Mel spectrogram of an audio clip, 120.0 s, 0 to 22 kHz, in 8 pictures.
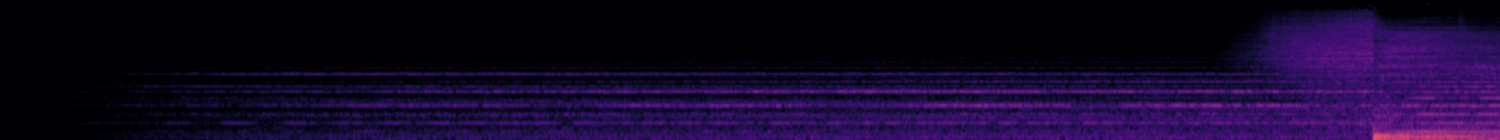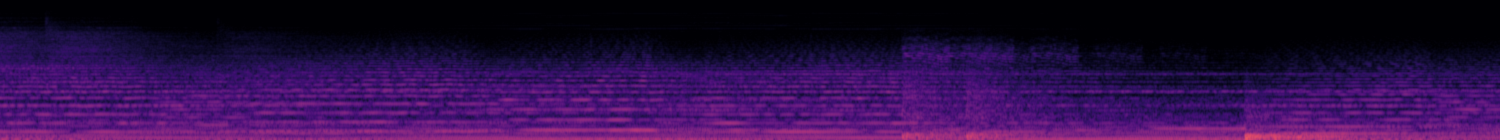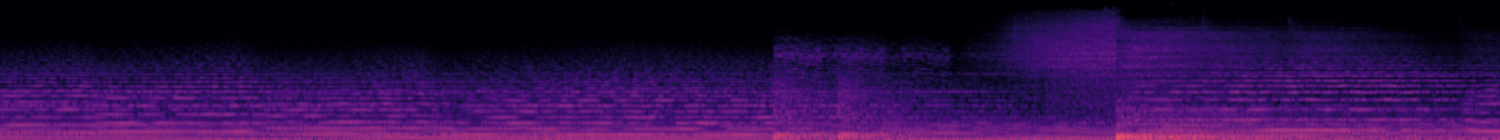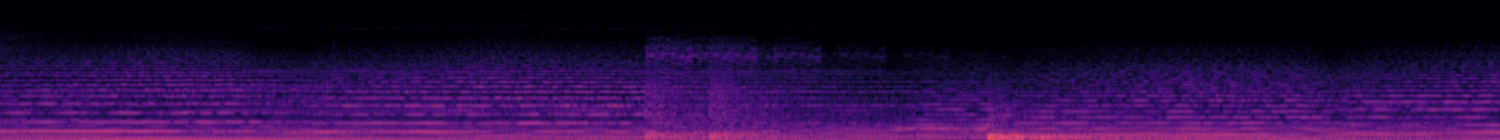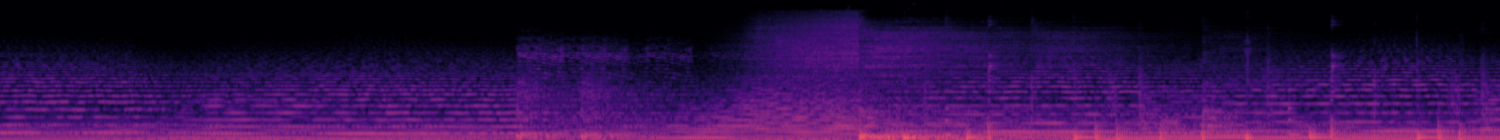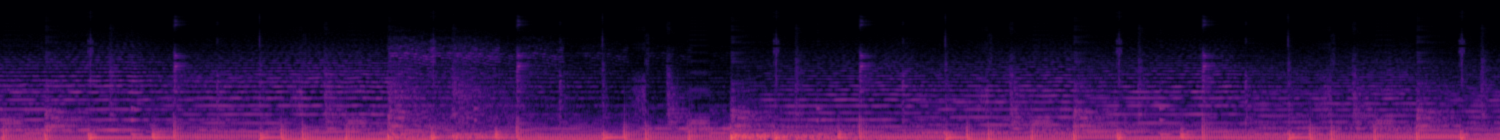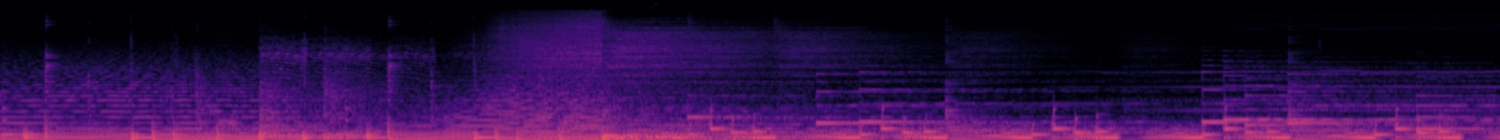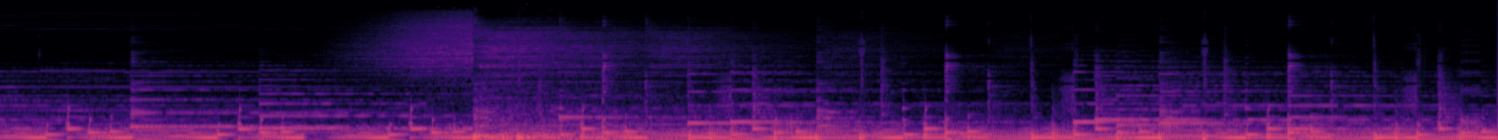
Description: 来自另一个世界的下一代科幻声音和音轨。
此免版税的声音包总共包含15条音轨，这些音轨也分为各自的部分（鼓，旋律，fx，打击，合唱等等）。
